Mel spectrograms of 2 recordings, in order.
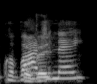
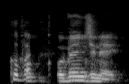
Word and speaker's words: Quvenzhané: but they are doing, except for I can't pronounce her name, Quvenzhané. Quvenzhané. You say it. Quvenzhané.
